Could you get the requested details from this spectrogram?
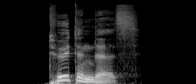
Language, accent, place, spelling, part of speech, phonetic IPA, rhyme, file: German, Germany, Berlin, tötendes, adjective, [ˈtøːtn̩dəs], -øːtn̩dəs, De-tötendes.ogg
- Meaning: strong/mixed nominative/accusative neuter singular of tötend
